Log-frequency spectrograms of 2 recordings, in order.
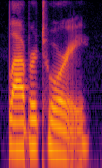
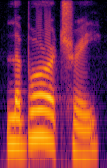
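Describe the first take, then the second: First: "Laboratory" American, LAB-ra-tory, stress first; American accent: stress LAB in "Laboratory"; American accent demo. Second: British accent "Laboratory" as la-BOR-a-tree; British accent: stress BOR in "Laboratory"; British accent demo. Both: Shown as a demonstration. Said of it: "Pronunciation of particular words".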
